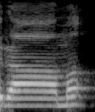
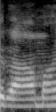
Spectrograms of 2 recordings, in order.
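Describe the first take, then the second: First: "राम" ending on an open short a, no h; "राम" with its last vowel left bare; no visarga. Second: "राम" ending in a breathed -ah; "राम" with a visarga h after the last a. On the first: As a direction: say "राम" as Rama without any final breath. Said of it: "इसमें विसर्ग नहीं है". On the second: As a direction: say "राम" as Ramaha, echoing the final vowel. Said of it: "विसर्ग बोलने से". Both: Shown as a demonstration.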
